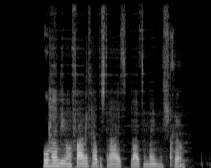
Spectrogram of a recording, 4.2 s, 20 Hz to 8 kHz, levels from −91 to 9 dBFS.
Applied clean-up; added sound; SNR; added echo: neural mask model DeepFilterNet 3.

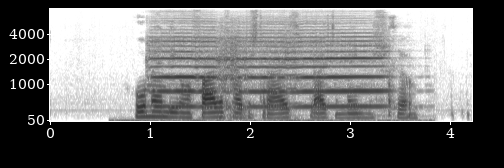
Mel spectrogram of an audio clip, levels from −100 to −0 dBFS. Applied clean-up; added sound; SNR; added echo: none; Bowed string instrument; -2 dB; none.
